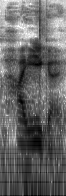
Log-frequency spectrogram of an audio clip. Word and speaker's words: haiga: that it's pronounced haiga, H-A-I-G-A, which is the visual representation that goes along with a haiku.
